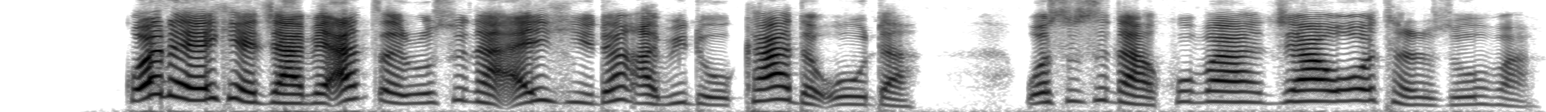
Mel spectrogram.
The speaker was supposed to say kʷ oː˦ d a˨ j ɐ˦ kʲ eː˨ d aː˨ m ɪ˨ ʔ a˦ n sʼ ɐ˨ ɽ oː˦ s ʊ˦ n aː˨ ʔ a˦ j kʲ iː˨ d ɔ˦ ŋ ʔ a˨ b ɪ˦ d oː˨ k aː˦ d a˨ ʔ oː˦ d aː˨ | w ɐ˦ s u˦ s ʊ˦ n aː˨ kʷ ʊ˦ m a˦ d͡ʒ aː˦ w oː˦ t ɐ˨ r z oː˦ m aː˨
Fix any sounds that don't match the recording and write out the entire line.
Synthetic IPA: kʷ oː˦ d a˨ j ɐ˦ kʲ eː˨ d͡ʒ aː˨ m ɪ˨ ʔ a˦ n sʼ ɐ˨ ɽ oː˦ s ʊ˦ n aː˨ ʔ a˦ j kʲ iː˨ d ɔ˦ ŋ ʔ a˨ b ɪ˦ d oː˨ k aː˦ d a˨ ʔ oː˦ d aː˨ | w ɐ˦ s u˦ s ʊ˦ n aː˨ kʷ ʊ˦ m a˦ d͡ʒ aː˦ w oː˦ t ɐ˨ r z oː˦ m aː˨

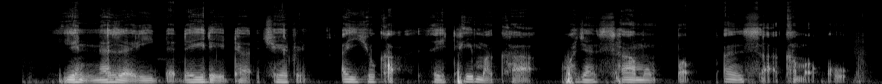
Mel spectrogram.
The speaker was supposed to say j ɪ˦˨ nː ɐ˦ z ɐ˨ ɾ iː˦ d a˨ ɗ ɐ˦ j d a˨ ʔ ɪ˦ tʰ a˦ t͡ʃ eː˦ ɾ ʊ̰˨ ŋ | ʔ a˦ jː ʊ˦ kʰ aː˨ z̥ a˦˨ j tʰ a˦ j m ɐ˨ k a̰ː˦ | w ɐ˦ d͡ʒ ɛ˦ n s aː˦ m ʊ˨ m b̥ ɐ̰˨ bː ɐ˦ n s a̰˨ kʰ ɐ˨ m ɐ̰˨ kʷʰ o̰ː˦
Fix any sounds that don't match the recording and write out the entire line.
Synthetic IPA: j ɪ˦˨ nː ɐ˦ z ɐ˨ ɾ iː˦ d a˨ ɗ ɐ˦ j d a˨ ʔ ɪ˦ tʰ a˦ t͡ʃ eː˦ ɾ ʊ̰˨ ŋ | ʔ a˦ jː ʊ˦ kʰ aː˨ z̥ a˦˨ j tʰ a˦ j m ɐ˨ kʰ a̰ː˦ | w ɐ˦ d͡ʒ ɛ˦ n s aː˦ m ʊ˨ m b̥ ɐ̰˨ bː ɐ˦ n s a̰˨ kʰ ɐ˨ m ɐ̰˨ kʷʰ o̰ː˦

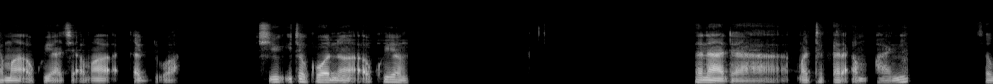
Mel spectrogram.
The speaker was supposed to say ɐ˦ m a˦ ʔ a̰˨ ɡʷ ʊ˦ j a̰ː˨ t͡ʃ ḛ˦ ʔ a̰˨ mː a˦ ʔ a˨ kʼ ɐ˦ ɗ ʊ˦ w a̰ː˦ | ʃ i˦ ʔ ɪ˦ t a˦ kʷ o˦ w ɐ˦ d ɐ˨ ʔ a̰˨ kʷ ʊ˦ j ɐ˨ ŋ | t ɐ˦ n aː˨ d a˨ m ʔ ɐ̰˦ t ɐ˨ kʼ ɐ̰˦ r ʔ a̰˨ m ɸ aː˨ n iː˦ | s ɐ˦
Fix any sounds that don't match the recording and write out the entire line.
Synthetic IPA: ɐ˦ m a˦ ʔ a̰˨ kʷ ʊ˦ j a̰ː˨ t͡ʃ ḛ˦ ʔ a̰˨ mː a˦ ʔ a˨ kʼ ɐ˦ d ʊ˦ w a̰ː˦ | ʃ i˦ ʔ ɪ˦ t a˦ kʷ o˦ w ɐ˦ n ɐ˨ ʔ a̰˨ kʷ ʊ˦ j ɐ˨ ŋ | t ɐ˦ n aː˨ d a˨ m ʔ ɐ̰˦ t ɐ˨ kʼ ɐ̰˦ r ʔ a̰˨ m ɸ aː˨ n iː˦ | s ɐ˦

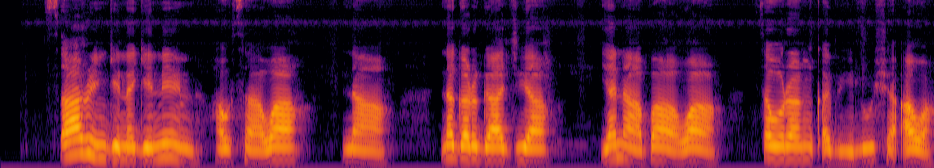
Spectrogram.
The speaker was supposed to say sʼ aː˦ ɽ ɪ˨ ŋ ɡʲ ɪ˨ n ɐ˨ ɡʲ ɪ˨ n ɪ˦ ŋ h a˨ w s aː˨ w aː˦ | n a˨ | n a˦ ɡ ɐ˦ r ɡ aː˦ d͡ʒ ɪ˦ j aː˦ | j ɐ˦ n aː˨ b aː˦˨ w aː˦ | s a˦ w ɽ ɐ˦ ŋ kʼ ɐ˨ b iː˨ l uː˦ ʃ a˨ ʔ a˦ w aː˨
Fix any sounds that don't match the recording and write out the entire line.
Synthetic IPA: sʼ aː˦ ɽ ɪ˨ ŋ ɡʲ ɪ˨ n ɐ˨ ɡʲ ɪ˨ n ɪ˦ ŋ h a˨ w s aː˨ w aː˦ | n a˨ | n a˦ ɡ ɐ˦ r ɡ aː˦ d͡ʒ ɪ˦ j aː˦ | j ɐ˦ n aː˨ b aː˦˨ w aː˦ | s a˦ w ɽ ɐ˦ ŋ kʼ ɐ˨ b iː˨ l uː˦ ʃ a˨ ʔ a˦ w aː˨

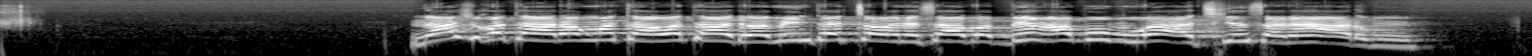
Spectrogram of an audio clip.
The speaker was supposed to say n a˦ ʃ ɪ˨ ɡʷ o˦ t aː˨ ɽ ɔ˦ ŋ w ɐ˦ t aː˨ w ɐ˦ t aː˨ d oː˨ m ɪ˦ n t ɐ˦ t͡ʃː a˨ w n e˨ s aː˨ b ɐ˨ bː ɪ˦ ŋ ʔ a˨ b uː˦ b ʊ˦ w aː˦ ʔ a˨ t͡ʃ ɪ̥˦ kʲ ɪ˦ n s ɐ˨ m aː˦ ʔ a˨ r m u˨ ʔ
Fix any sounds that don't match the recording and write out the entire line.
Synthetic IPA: n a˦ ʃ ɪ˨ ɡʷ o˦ t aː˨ ɽ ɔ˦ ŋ w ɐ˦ t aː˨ w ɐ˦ t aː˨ d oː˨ m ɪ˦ n t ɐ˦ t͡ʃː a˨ w n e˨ s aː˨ b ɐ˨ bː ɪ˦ ŋ ʔ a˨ b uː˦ b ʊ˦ w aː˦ ʔ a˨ t͡ʃ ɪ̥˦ kʲ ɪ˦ n s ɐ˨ n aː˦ ʔ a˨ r m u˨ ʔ

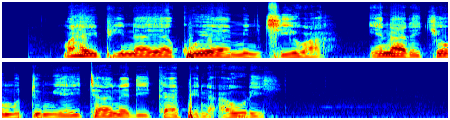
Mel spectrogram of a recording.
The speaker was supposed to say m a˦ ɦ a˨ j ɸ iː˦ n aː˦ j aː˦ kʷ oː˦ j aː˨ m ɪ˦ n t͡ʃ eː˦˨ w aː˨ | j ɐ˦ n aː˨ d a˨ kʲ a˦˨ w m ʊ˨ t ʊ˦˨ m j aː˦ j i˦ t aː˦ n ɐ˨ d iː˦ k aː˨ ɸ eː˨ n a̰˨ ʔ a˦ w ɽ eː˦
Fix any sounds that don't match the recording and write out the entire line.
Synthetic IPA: m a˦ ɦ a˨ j ɸ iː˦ n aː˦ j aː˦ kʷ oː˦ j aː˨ m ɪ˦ n t͡ʃ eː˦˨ w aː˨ | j ɐ˦ n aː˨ d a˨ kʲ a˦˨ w m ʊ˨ t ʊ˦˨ m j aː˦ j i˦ t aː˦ n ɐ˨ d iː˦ k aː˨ ɸ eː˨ n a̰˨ ʔ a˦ w ɽ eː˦

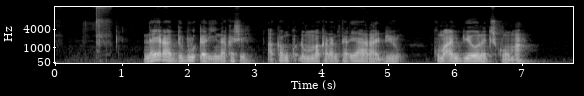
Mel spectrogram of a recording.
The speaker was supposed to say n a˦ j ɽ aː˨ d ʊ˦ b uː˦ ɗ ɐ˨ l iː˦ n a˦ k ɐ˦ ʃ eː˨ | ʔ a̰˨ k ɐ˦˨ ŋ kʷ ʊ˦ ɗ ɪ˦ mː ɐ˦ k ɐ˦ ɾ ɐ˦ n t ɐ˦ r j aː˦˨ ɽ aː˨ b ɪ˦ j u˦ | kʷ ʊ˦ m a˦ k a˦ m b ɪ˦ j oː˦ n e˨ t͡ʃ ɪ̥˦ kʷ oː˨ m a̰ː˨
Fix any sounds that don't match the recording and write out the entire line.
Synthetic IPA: n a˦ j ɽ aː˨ d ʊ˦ b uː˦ ɗ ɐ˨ ɽ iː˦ n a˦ k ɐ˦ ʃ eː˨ | ʔ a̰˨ k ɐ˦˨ ŋ kʷ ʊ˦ ɗ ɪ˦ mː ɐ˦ k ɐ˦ ɾ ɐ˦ n t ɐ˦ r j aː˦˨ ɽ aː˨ b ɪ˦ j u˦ | kʷ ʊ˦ m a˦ ʔ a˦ m b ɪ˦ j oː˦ n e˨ t͡ʃ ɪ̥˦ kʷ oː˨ m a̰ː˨

